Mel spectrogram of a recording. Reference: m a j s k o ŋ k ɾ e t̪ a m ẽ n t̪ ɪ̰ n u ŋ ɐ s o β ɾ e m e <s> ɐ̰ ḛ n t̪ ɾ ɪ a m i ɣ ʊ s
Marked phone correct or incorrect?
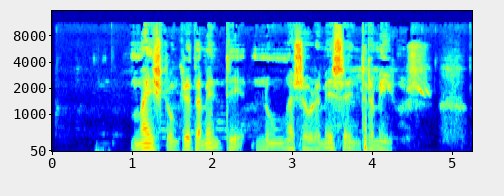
correct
